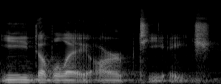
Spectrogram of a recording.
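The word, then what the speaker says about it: Eaarth: Earth but spelled wrong e a r t h uh you have to kind of Channel your inner Schwarzenegger to pronounce it ch Earth you know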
